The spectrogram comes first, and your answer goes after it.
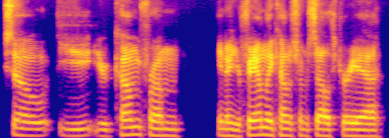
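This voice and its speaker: A man hosts an interview, asking long, winding questions that restart partway through. His voice sits in a middle pitch range. He talks in a casual, conversational way. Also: little pitch movement, normal speed, darkish tone. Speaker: podcast host, interviewer.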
